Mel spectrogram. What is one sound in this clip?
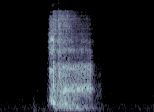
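A burst of loud explosions rings out.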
